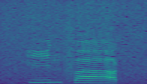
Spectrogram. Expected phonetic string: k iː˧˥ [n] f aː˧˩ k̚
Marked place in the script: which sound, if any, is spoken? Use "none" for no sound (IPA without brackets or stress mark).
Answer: n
